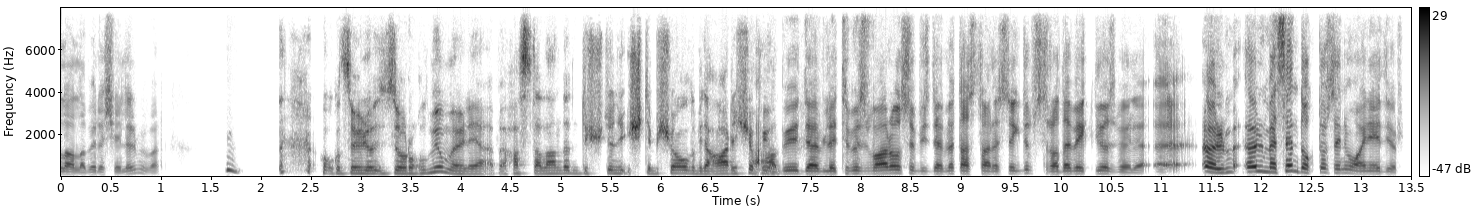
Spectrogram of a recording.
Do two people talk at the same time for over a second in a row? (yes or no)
no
